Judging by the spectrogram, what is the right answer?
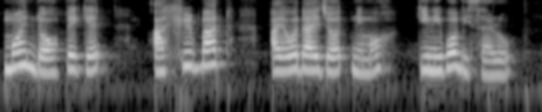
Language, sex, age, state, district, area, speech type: Assamese, female, 18-30, Assam, Golaghat, rural, read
